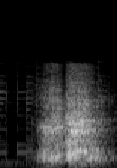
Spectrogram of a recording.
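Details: Lion roaring: a rough, broad, rumbling roar that swells for about a second, with background music before it.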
